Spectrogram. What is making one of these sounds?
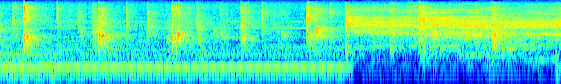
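An electric keyboard plays a sustained chord.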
